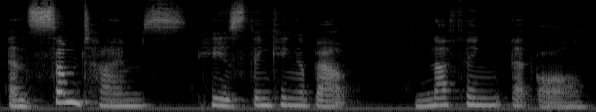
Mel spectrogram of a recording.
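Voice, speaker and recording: Slow, gravelly-voiced woman reading aloud. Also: medium pitch, steady tone. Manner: gentle, measured reading with soft drops in volume; enthusiastic, chatty when discussing the art. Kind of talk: slow storybook read-aloud, then art discussion.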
